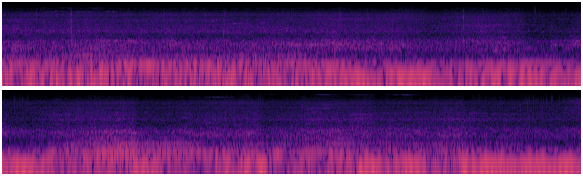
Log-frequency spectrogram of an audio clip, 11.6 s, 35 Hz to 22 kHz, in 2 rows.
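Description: Sunbeam Tiger's Ford V8 running at low revs as the car creeps forward in a queue. It gives a steady low engine note, with a brief rise in revs about halfway through.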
